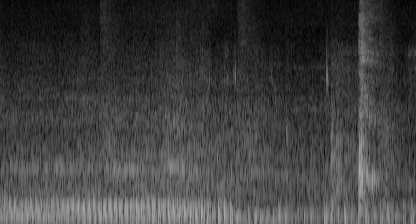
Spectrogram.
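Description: A small engine running steadily, quieter after about two seconds, with one sharp knock near the end.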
